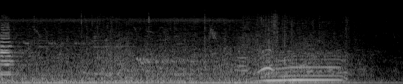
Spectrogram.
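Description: A cow lets out one loud, drawn-out moo lasting about a second near the end, rising out of a steady outdoor rumble of background noise, with cattle on the road amid traffic.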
